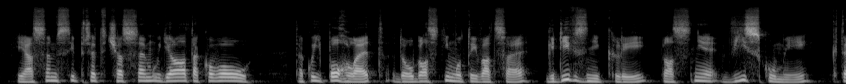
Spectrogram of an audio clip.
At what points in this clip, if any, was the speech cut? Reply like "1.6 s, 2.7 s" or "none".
5.4 s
